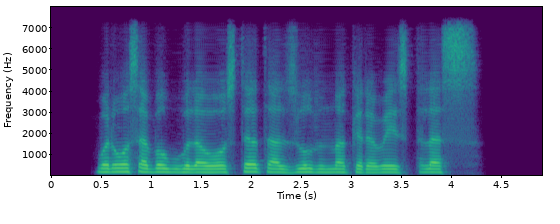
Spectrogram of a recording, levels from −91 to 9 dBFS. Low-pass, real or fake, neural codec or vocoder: 7.2 kHz; fake; codec, 16 kHz, 0.2 kbps, FocalCodec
